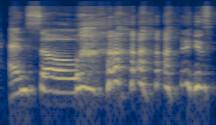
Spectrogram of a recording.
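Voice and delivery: loud real laugh breaking in. Real, not acted. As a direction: laugh hard mid-sentence. Laughs about her husband.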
